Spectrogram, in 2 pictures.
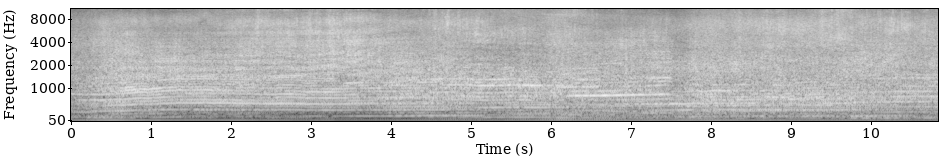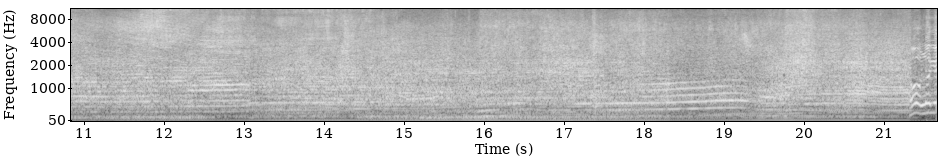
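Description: Race cars roar around the I-37 Speedway oval in a continuous loud drone of engines, with lap traffic and a truck mixed in, pitches shifting as cars pass throughout.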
